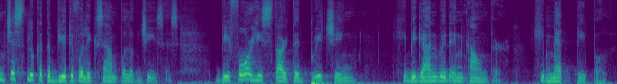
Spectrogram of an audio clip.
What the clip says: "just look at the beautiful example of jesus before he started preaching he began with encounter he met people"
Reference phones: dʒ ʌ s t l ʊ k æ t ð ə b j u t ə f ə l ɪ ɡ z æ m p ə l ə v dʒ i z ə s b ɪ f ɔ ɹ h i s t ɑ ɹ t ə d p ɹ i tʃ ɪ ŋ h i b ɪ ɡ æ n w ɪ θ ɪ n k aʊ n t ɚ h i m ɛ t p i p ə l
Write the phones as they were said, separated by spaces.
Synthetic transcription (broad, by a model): dʒ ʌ s t l ʊ k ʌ t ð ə b j u t ə f ə l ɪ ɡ s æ m p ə l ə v dʒ i s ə s b ɪ f ɔ ɹ h i s t ɑ ɹ t ə d p ɹ i tʃ ɪ ŋ h i b ɪ ɡ æ n w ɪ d ɪ n k aʊ n t ɚ h i m ɛ t p i p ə l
